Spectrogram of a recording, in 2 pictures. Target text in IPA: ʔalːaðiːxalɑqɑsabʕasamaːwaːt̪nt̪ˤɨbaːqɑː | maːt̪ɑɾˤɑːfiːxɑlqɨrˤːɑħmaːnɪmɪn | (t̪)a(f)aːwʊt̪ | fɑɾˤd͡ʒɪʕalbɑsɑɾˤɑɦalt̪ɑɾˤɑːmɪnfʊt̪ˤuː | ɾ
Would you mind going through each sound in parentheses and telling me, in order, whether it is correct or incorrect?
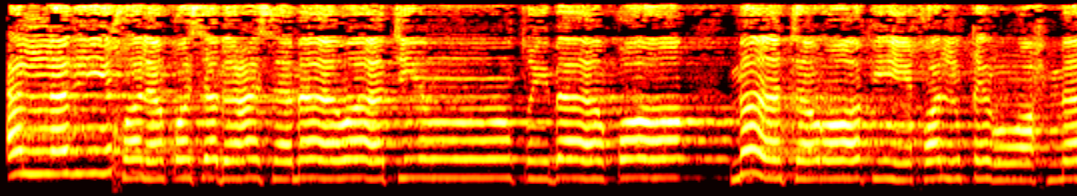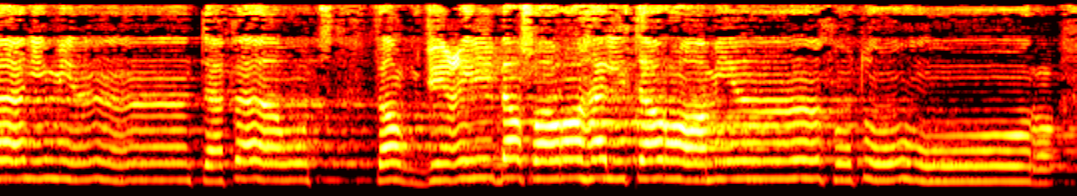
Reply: correct, correct

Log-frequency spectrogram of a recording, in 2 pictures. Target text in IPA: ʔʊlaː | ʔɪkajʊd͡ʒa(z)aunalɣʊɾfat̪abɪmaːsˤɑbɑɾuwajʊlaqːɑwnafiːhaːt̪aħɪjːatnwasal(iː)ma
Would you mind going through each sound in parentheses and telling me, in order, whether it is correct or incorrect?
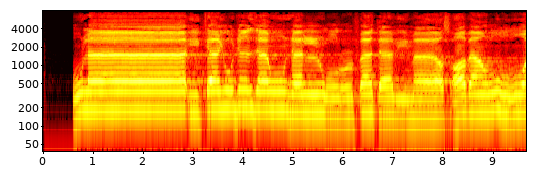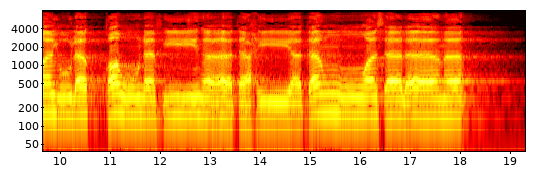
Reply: correct, incorrect: aː

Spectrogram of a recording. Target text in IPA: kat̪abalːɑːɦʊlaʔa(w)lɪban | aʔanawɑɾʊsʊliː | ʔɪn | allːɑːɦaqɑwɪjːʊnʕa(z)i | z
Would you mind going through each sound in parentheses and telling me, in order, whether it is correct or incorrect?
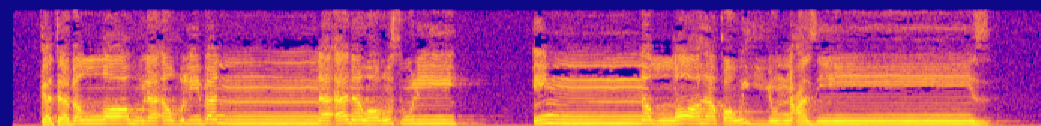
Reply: incorrect: ɣ, correct

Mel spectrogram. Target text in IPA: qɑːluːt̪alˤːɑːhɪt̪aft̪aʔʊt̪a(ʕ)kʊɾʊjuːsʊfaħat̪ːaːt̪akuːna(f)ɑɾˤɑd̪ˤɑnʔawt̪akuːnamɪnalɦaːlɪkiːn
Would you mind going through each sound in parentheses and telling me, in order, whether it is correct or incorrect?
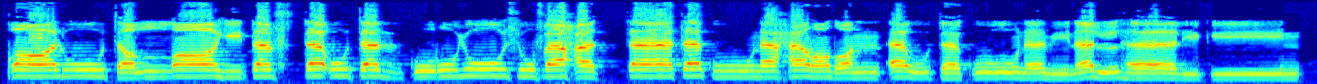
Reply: incorrect: ð, incorrect: ħ

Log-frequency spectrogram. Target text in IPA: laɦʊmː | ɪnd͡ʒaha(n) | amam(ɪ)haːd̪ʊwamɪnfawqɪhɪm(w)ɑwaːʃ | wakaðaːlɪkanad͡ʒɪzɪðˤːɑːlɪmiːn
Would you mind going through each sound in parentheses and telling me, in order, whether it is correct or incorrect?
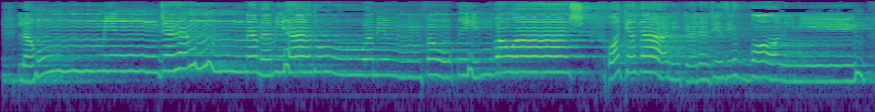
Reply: incorrect: nː, correct, incorrect: ɣ

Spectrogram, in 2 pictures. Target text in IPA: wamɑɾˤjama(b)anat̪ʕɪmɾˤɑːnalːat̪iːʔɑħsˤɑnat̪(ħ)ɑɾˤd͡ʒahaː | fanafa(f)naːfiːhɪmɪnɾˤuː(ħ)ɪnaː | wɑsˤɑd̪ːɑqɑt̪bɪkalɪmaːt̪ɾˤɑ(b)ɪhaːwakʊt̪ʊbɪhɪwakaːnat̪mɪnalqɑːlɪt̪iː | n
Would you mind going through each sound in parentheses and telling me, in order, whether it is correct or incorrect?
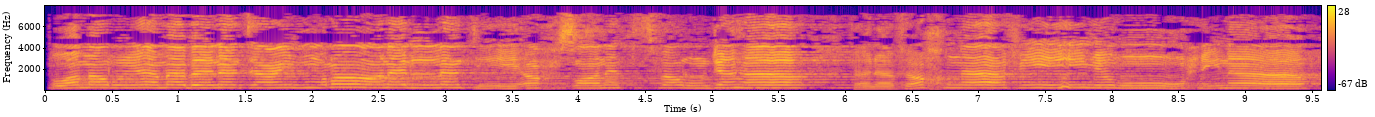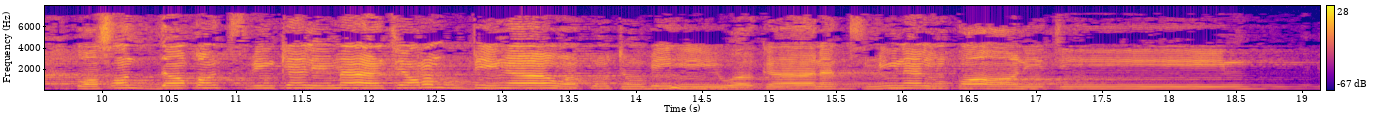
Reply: correct, incorrect: f, incorrect: x, correct, incorrect: bː

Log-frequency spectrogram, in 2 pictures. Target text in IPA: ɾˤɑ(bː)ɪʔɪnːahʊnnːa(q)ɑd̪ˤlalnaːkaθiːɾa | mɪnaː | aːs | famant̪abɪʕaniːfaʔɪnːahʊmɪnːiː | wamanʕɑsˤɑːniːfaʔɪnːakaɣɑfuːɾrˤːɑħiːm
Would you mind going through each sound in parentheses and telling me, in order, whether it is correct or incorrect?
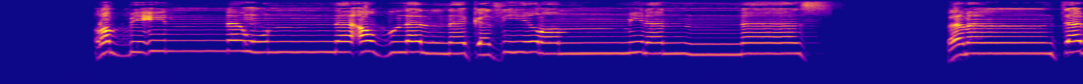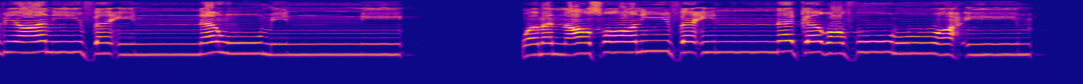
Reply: correct, incorrect: ʔ

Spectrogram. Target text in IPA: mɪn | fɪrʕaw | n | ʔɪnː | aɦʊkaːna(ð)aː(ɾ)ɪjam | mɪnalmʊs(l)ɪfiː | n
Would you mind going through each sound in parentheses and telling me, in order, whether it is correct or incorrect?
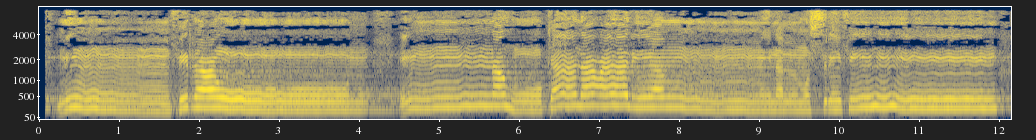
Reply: incorrect: ʕ, incorrect: l, incorrect: ɾ

